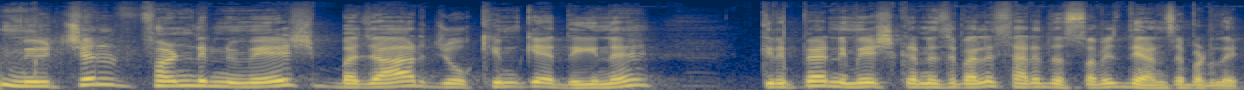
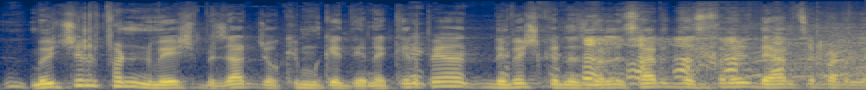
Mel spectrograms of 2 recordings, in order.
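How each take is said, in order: First: It is said slowly and clearly. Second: It is rattled off very fast.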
